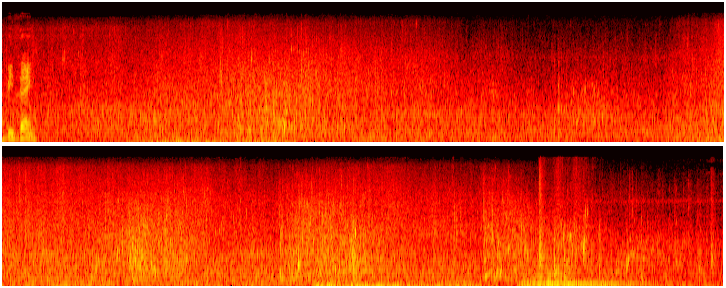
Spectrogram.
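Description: Water splashes softly against a rowing boat.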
